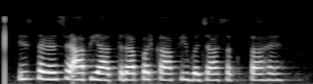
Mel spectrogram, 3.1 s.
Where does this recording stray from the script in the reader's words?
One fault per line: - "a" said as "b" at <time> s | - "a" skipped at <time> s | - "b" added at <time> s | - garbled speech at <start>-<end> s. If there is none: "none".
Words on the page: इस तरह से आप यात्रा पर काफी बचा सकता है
none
